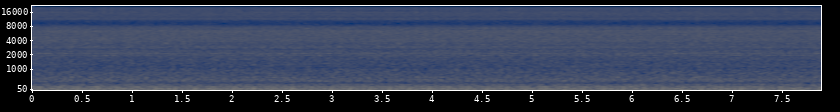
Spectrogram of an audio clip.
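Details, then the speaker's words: 2007 GMC Sierra idling with low rumble and uneven stumbling pulse from a persistent misfire, reported on cylinder 3 though possibly cylinder 4 misattributed; plugs and wires already tried, number four coil swapped to position two. "so we still have our misfire I've done the plugs I've swapped the number four coil to position two and I tried the wires as well"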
